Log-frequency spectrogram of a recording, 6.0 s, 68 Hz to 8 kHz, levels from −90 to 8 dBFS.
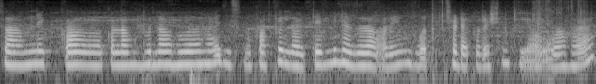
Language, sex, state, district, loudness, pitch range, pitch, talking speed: Hindi, female, Chandigarh, Chandigarh, -20 LUFS, 205-220 Hz, 210 Hz, 200 wpm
